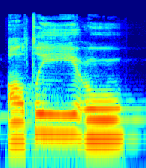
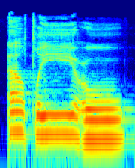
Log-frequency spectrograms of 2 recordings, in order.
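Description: First: The opening hamza is heavy and thickened. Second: The opening hamza is light, not thickened. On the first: The speaker calls it wrong. "وخطأ أن تقول" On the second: The speaker calls it right. "فرققها وفخم الطاء أي هكذا"

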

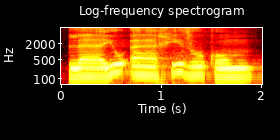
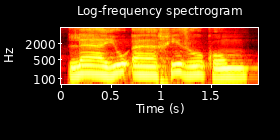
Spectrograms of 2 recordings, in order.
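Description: The two takes are said the same way.

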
